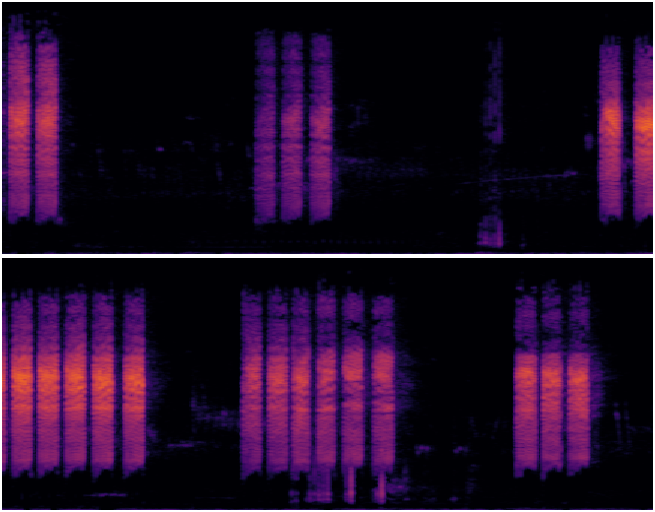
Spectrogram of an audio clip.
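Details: Karoo prinia in the southern Karoo early one morning, warning of a person walking past its roosting bush: harsh, high buzzy notes in rapid rasping bursts of three to seven, repeated every second or two.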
